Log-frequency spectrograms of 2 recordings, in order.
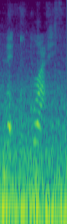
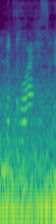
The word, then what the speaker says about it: McGrath: it was McGrath Dental mcrath Dental but he's Irish and it's pronounced McGrath mcra MRA mcrath no mcra mcra M it's not McGrath you don't pronounce the th it's just mcra and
